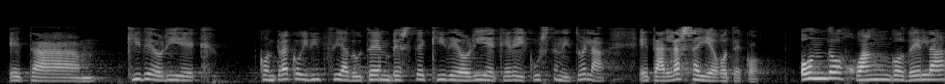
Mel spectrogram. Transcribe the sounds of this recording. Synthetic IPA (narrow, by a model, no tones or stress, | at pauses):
e̞t̪a | kiðe̞o̞ɾie̞kː | o̞nt̪ɾako̞iɾit͡siaðut̪e̞mbe̞st̪e̞kið̞e̞o̞ɾie̞ke̞ɾe̞ikust̪e̞nd̪it̪ue̞lae̞t̪alasaje̞ɣ̞o̞t̪e̞ko̞̰ | ond̪o̞xoaŋɡo̞ðe̞la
